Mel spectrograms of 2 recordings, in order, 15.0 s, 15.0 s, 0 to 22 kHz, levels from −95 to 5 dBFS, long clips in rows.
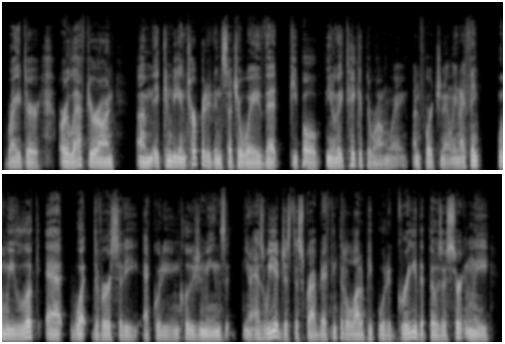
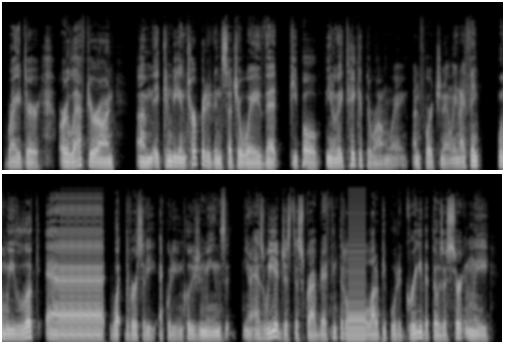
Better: first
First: none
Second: audio freezing; at 8.5 s for 0.5 s and at 13 s

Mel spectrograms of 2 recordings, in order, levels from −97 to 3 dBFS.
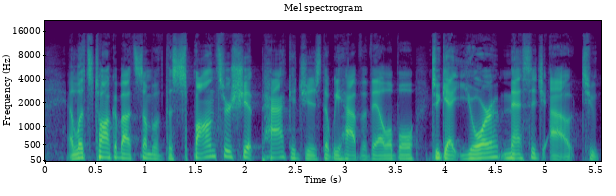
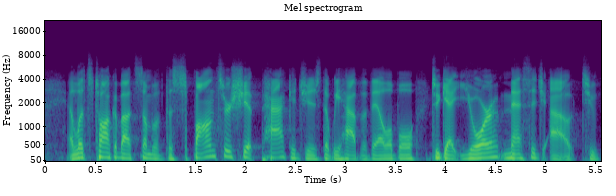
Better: first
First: none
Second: muffled; slightly; fading above 3.5 kHz

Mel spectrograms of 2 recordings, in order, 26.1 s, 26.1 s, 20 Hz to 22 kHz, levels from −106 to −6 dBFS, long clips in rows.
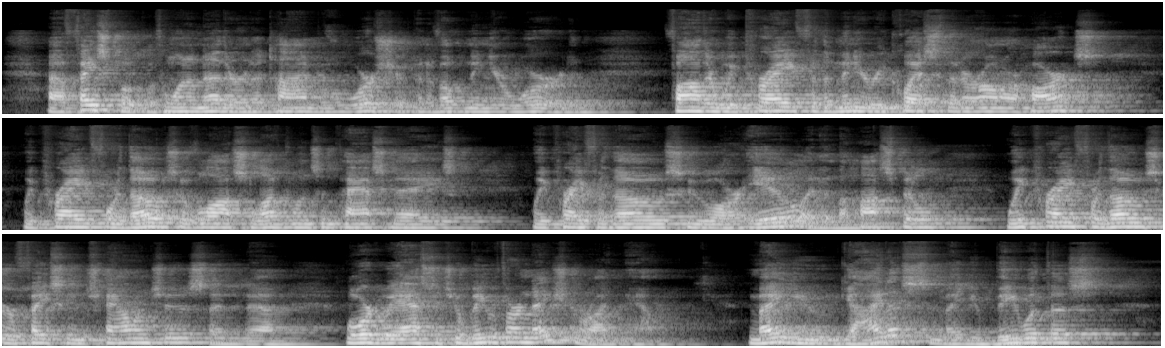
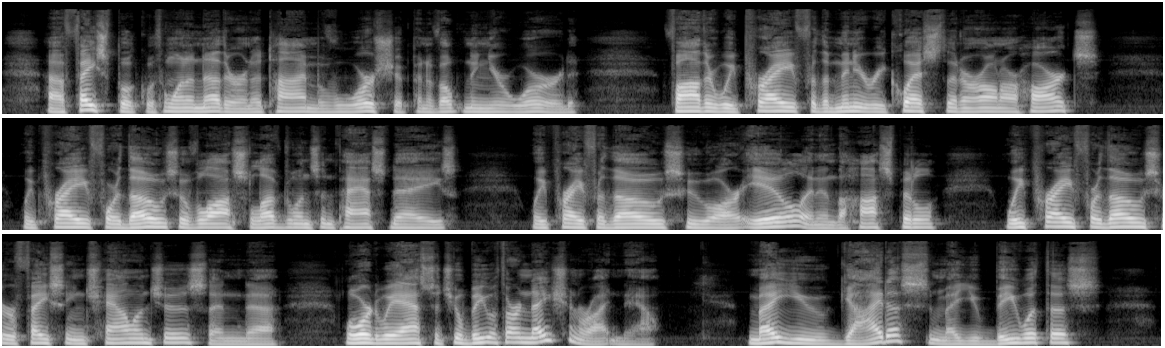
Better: second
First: room echo; slight; dies away in 1 s // off-mic speech; somewhat distant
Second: none

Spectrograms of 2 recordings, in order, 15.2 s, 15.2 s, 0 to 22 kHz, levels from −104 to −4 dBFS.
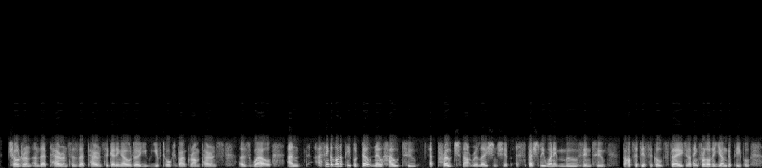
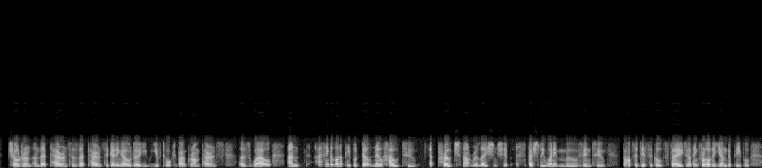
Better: neither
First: phone-call audio; nothing above 3.5 kHz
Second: phone-call audio; nothing above 3.5 kHz

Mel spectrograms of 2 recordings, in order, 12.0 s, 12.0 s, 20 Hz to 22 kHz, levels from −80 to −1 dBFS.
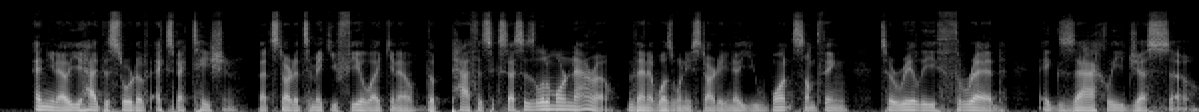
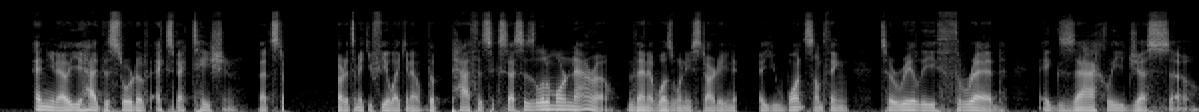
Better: first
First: none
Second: audio freezing; at 3 s for 0.5 s and at 7.5 s

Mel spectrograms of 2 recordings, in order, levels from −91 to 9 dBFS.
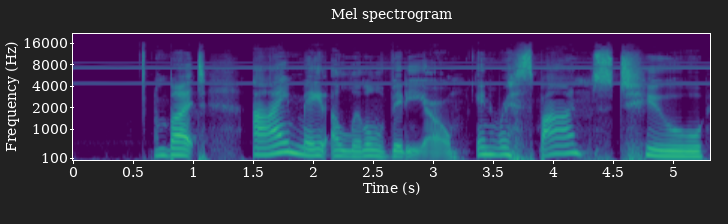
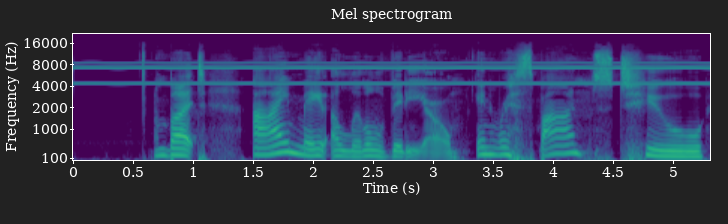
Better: first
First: high-pitched whine; faint; throughout; 7 kHz, 25 dB below the speech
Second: high-pitched whine; loud; throughout; 7 kHz, 6 dB below the speech

